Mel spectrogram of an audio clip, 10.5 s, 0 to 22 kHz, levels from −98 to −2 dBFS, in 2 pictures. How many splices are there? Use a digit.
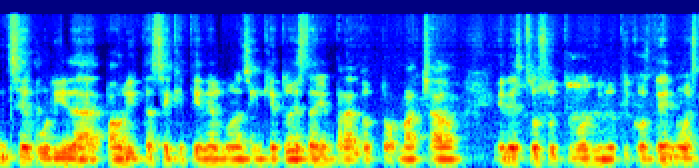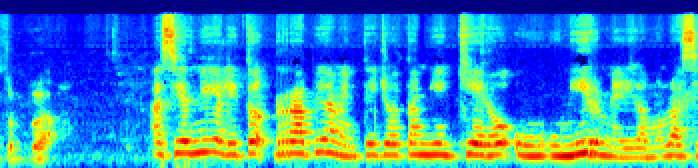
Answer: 0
